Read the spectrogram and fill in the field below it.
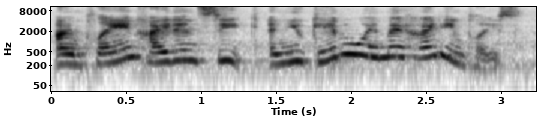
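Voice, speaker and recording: A woman doing a loud, indignant jungle critter. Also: high voice, very animated, normal speed, slight background noise, pitched above the performer's own voice. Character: startled grumpy jungle animal friend.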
